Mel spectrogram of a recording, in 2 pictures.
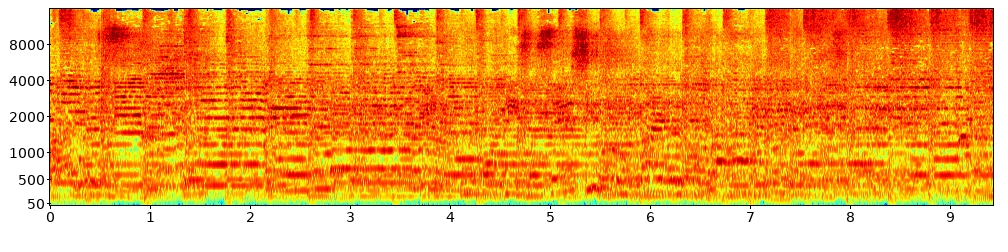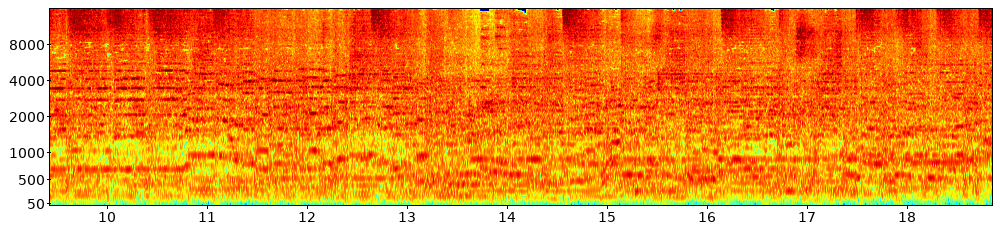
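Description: Live Occitan folk dance music played by a band, loud and steady, with plucked strings carrying the tune.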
